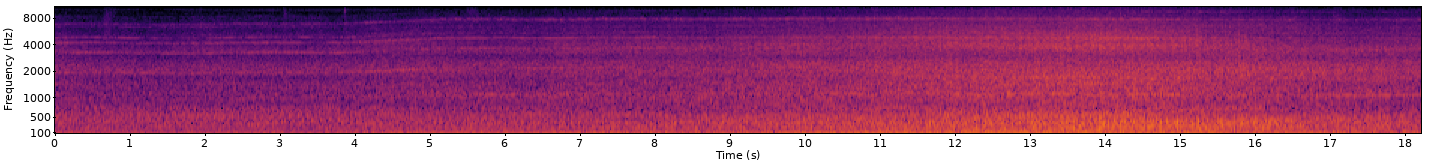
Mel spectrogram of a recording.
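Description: A train passing: a deep rumble that builds, is loudest about two-thirds of the way through, then eases, with thin high whining tones above it.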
